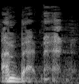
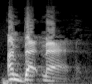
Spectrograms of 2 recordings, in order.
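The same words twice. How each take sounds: First: It is said in a deeper voice. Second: It is said in an ordinary voice.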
